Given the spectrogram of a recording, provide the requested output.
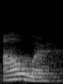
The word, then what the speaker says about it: hour: ми букви «h» не кажемо, ми кажемо просто «hour» - наша вимова починається із голосного звуку.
